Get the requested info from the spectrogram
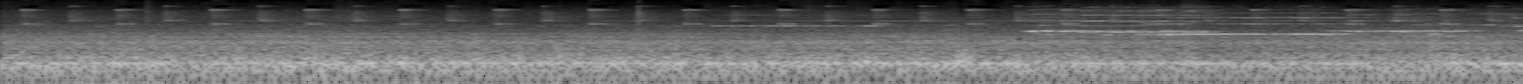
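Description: A train running on rails with a steady hum and a regular light ticking. About five seconds in, high wheel squeal sets in, as on a curve.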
